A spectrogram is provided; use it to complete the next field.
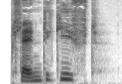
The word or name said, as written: plantegift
